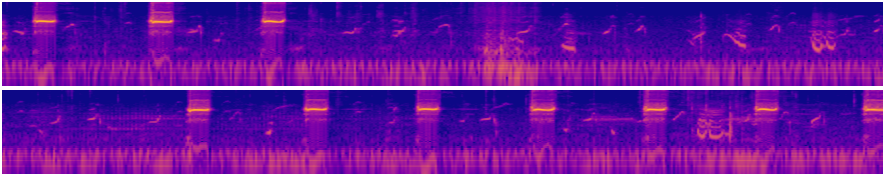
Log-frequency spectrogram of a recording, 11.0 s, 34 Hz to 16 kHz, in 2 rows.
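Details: Grey francolin playing with its young: three short shrill notes, then a quiet pause of about four seconds with faint rustling and soft chirps, then a steady run of seven sharp notes about 0.7 seconds apart.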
